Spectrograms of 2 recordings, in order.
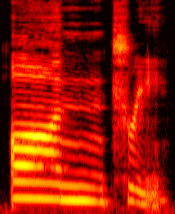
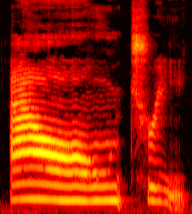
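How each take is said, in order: First: The first vowel sounds like 'uh'. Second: The first vowel sounds like 'ow'. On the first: The speaker calls it right. "I'm going to say uh" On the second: The speaker calls it wrong. "If I try an ow here"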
